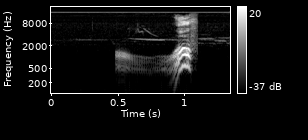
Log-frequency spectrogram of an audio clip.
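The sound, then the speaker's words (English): A dog gives a single vocal burst, a short whining tone that rises into one sharp bark, heard alone against near silence. “I'm Annie's dog. I'm brown and white, and I love to dig.”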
